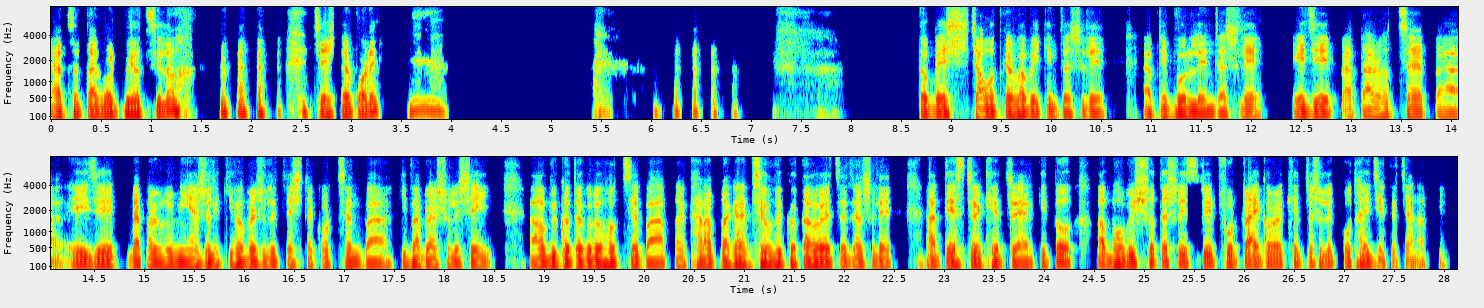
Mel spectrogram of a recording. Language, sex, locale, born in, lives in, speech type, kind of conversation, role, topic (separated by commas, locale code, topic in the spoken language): Bengali, male, bn-BD, Bangladesh, Bangladesh, conversation, podcast, host, লোকাল বা রাস্তার খাবার খুঁজে নেওয়ার অভিজ্ঞতা কেমন?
